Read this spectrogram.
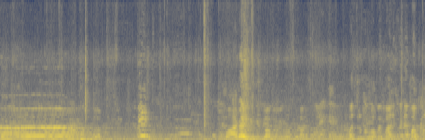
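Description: A crowd of young women chatters and calls out outdoors.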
